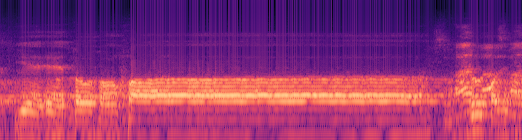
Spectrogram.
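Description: Men's voices chanting a Shia soz/marsiya recitation: a short melodic phrase, then one long steady held note for about four seconds, breaking off into a new phrase near the end.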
